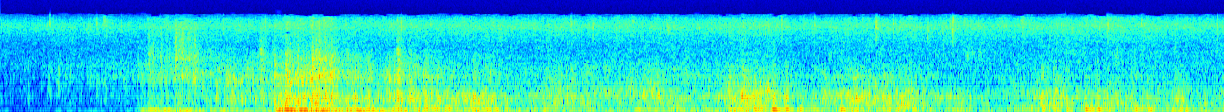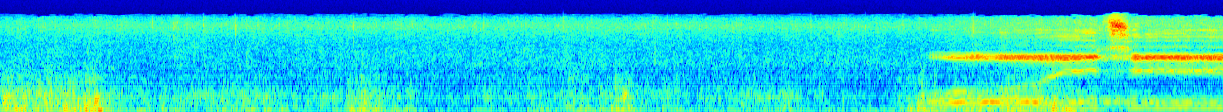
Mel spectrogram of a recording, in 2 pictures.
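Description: Thunder rumbling over steady rain, a sound effect set into a music track, loudest in a peal about a second and a half in. Near the end a singing voice with strong vibrato comes in over it.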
